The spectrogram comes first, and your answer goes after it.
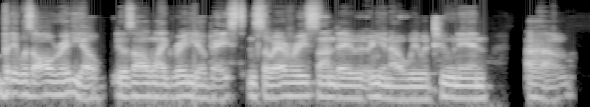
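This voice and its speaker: A man's voice: fairly low pitch, steady tone, normal speed. Casual chatty man, some background noise. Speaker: radio play producer and interview guest. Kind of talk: casual live online chat. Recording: live stream with background noise.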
